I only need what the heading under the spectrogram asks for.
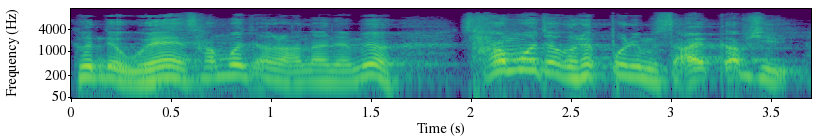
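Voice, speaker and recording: A man in his forties, a pastor preaching a revival sermon, telling stories with sudden loud outbursts and quiet asides. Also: sits high, expressive, brisk. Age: 40s.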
